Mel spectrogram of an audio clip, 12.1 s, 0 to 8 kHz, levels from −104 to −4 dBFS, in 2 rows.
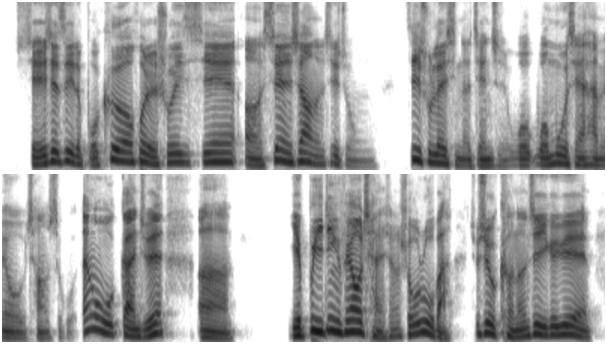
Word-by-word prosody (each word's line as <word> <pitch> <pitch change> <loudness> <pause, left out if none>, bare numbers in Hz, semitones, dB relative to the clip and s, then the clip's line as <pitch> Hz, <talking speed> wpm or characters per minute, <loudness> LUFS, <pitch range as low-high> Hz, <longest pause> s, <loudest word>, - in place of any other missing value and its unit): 写 120 +1 -1
一 135 - +2
些 175 - +3
自 165 - -4
己 165 - +3
的 130 - -3
博 115 0 -7
客 175 - +1
或 165 +1 -1
者 130 -4 +1
说 150 +5 -3
一 150 - -2
些， 160 +2 0
呃， 105 -4 -3
线 165 - 0
上 160 -3 0
的 125 - -8
这 130 +1 -7
种 90 -5 -16 0.3
技 205 -2 +1
术 165 -3 -3
类 140 -3 +2
型 115 -3 -7
的 100 -1 -6
兼 100 +1 -3
职， 95 -1 -10
我 110 +2 -6
我 115 -1 -2
目 135 +1 -1
前 115 -3 -3
还 110 -1 -4
没 105 0 -4
有 95 -2 -4
尝 90 0 -9
试 100 +3 -13
过， 95 -1 -27
但 195 - 0
是 240 - -2
我 180 -7 +1
感 135 -6 +3
觉， 150 +10 +3 0.3
呃， 95 -6 -1 0.6
也 135 0 +5
不 225 - -1
一 205 - +9
定 205 -1 +5
非 195 - +3
要 200 -1 +7
产 120 - -2
生 115 +6 -8
收 150 +6 -2
入 180 -2 +2
吧， 90 -8 -2 0.2
就 165 - -9
是 170 -1 +3
可 130 -5 -2
能 115 +3 0
这 165 +4 +3
一 145 -2 +3
个 145 - +2
月， 145 -9 +3
135 Hz, 305 characters per minute, -24 LUFS, 110-160 Hz, 0.6 s, 一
